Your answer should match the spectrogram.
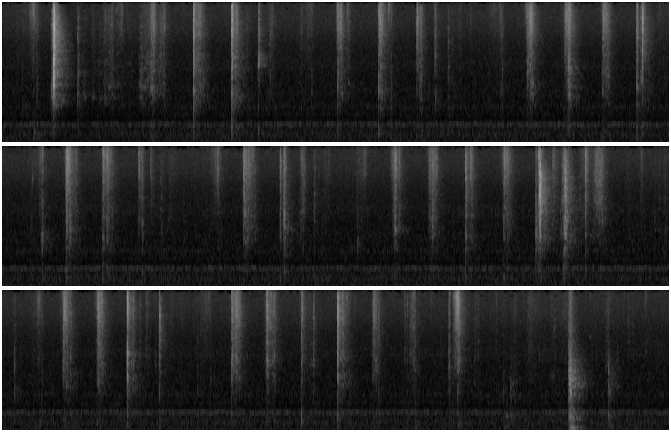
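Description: A deck of oracle cards being shuffled by hand: soft, irregular card slaps and riffles about one or two a second. Near the end a louder knock as a card is set down on the table.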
